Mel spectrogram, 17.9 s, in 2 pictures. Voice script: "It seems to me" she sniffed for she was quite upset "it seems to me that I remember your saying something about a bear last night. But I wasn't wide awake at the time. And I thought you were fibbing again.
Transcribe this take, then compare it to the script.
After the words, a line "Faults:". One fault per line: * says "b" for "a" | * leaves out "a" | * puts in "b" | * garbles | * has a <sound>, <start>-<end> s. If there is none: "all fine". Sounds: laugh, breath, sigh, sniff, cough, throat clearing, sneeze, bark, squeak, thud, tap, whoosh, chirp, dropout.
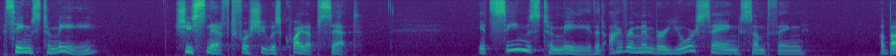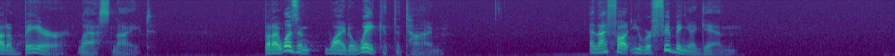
seems to me" she sniffed for she was quite upset "it seems to me that I remember your saying something about a bear last night. But I wasn't wide awake at the time. And I thought you were fibbing again.
Faults:
* leaves out "It"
